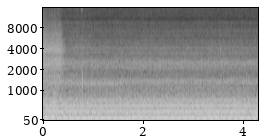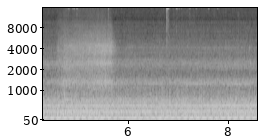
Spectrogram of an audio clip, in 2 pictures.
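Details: Chevrolet Lumina after water pump replacement: steady, even engine idle with a low hum and no whine, squeal or knocking; healthy running.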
